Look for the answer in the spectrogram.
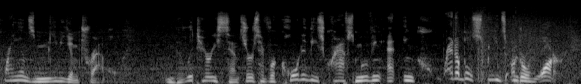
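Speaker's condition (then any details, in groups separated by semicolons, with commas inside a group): No condition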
